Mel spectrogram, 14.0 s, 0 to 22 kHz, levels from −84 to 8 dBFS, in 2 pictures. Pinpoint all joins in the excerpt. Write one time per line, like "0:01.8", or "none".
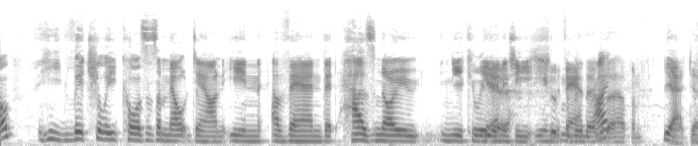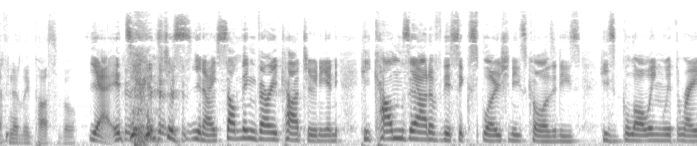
0:02.7
0:08.2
